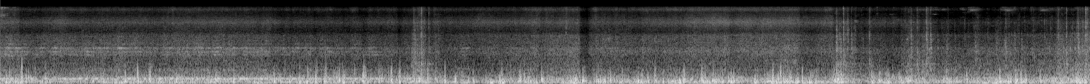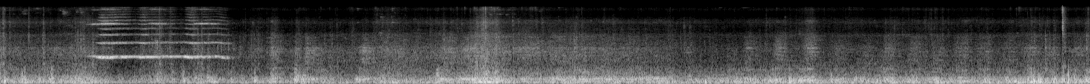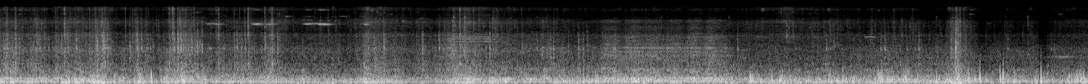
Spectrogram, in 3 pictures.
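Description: A bus running on the road, heard from inside the cabin at an open window: a steady engine drone mixed with body rattle and road and wind noise. About twelve seconds in, a vehicle horn sounds once for about a second.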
